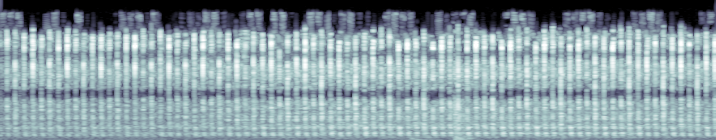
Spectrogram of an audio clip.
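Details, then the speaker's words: Honda City running on CNG, idle on gas shaking badly with an uneven stumble about three beats a second; misfire from a leaking CNG injector, later fixed. "HondaCityนะครับตอนนี้นะครับโอเคเข้าแก๊สแล้วเดินสั่นมากเลยนะ"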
